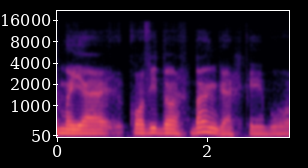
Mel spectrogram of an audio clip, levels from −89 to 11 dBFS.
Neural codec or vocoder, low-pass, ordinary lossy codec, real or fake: autoencoder, 48 kHz, 32 numbers a frame, DAC-VAE, trained on Japanese speech; 14.4 kHz; Opus, 24 kbps; fake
